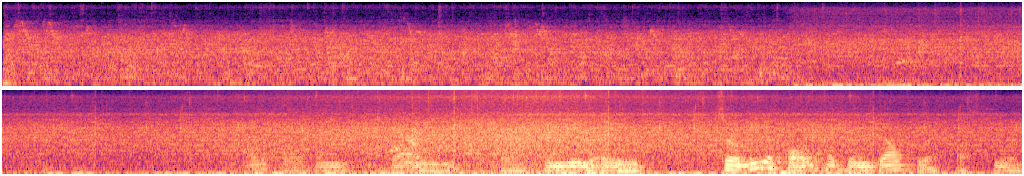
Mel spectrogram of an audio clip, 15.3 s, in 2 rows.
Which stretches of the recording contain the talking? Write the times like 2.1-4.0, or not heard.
9.3-15.2.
